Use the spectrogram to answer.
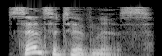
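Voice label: "sensitiveness", British English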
